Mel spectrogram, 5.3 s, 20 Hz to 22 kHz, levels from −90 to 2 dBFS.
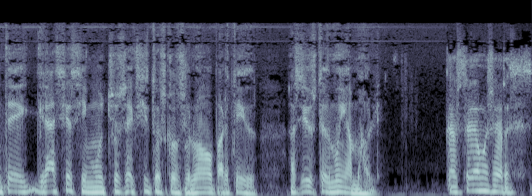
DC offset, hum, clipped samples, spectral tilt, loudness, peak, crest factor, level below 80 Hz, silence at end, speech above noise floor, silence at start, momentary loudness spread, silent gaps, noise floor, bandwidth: under 0.1%; none; under 0.1%; -4 dB/octave; -19 LUFS; -4 dBFS; 14 dB; -34 dBFS; 0 s; 23 dB; 0 s; 8 LU; none; -42 dBFS; 14 kHz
